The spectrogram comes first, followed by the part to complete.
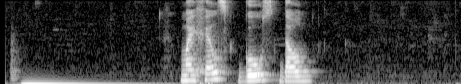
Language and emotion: Russian, neutral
